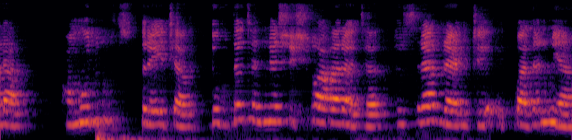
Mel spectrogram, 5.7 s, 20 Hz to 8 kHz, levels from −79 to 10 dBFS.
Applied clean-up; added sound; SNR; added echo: neural mask model DeepFilterNet 3.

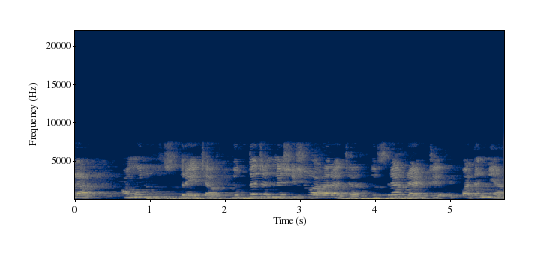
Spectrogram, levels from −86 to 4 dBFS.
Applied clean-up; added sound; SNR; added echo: classical method WPE with log-MMSE.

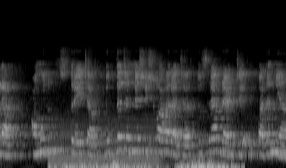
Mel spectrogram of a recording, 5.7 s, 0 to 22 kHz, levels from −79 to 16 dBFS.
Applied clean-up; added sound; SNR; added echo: none; Boat, Water vehicle; -2 dB; reverberation time 1.0 s.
